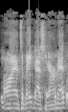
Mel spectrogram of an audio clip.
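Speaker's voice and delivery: put-on quick Belfast accent; a light Northern Irish Belfast voice. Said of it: "if I had it done a Belfast accent".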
